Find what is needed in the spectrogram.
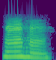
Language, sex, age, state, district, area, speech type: Bengali, female, 30-45, West Bengal, Cooch Behar, urban, conversation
